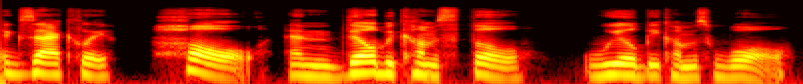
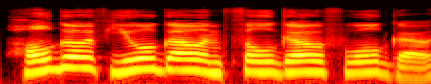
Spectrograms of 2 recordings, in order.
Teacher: But in relaxed, fast speech, that transition smooths out. It becomes more of a dark ol or ol sound, and the pronoun vowel often gets reduced too.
